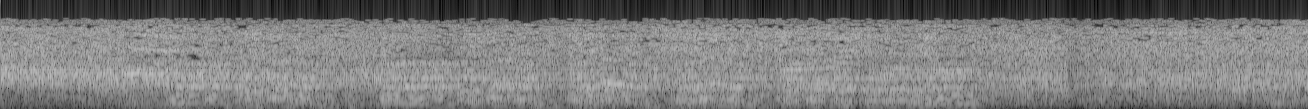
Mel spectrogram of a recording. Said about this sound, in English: No, no, no, we're just listening to the applause.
